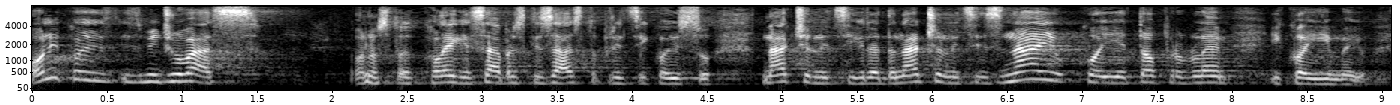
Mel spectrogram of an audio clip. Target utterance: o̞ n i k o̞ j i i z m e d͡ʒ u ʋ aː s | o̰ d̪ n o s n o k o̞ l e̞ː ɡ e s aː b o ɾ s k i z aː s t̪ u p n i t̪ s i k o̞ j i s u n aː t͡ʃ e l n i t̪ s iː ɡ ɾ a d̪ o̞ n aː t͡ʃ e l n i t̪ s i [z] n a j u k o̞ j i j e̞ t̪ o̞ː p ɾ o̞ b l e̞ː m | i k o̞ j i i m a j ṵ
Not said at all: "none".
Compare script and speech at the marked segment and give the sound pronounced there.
z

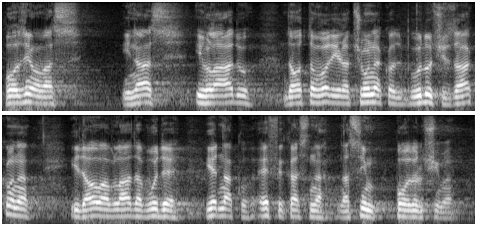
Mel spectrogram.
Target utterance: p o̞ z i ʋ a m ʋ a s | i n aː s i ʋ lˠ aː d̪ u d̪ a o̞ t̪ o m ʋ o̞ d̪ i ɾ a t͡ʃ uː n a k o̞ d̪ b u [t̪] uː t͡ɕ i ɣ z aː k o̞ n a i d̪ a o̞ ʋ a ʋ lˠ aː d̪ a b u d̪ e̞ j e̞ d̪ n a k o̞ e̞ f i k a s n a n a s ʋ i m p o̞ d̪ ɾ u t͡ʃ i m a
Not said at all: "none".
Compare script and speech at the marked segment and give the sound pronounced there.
d̪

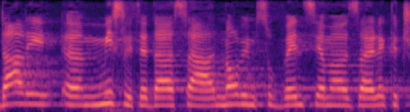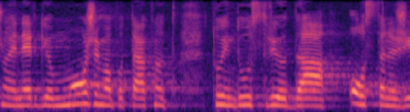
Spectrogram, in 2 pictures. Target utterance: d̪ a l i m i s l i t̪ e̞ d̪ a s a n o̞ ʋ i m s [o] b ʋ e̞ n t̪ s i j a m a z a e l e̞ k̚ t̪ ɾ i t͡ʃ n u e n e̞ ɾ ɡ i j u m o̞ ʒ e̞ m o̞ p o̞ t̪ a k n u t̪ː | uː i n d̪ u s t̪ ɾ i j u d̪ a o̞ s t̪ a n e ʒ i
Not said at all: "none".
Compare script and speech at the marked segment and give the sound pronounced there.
u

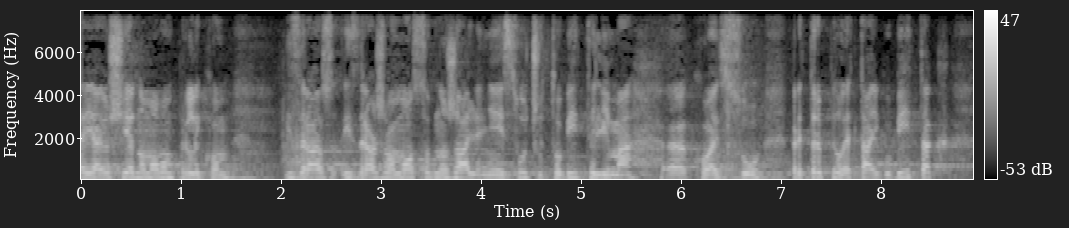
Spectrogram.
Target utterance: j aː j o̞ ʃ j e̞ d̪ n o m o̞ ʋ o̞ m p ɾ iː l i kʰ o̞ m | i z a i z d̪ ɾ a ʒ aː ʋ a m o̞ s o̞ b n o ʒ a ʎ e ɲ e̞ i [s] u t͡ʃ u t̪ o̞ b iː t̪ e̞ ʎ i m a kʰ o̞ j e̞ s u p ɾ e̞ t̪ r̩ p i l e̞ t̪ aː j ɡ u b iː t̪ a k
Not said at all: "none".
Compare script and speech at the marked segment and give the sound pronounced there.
s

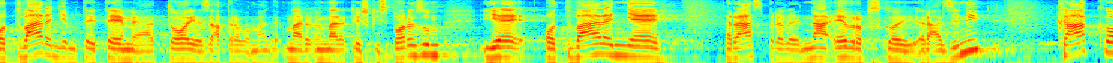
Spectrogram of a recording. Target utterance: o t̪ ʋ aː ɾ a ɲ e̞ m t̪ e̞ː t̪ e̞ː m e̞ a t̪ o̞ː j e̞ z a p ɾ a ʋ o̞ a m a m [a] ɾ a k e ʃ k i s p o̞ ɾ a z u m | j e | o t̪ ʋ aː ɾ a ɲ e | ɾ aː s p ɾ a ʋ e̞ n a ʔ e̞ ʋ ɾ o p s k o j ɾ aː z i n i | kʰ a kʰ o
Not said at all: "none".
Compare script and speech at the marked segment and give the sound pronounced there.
a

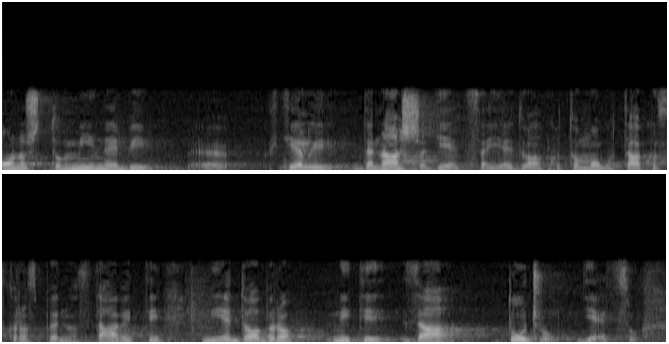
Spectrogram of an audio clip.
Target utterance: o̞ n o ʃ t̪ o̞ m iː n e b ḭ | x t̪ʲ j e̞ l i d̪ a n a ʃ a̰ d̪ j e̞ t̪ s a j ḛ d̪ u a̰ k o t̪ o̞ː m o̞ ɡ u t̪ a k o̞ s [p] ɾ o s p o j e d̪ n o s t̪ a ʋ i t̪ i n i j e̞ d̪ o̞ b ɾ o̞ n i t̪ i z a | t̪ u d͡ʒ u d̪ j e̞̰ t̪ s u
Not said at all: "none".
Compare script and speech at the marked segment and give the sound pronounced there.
k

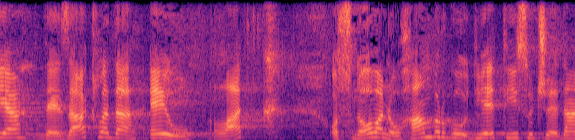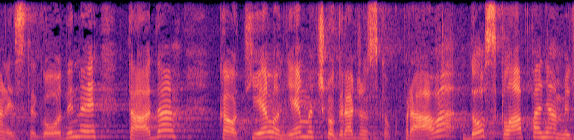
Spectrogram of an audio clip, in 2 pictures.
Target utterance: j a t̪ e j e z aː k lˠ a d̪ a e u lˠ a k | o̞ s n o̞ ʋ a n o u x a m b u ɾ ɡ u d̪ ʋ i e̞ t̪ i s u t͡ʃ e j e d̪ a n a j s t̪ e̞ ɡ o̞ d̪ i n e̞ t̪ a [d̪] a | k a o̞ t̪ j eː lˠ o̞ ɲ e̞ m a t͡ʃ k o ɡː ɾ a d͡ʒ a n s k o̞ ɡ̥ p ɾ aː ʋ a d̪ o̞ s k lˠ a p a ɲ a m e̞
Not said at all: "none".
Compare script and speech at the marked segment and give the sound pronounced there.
d̪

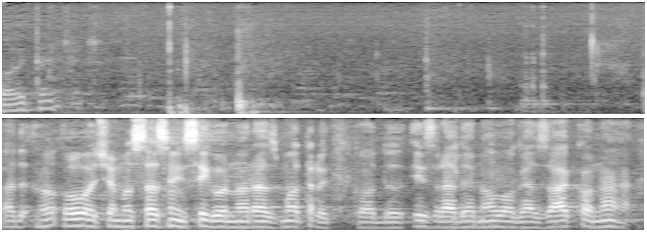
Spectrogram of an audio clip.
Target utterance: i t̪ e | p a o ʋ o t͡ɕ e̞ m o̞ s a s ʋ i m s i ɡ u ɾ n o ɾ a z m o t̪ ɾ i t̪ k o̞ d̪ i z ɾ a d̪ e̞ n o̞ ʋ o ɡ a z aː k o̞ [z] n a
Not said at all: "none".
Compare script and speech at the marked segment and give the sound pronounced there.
none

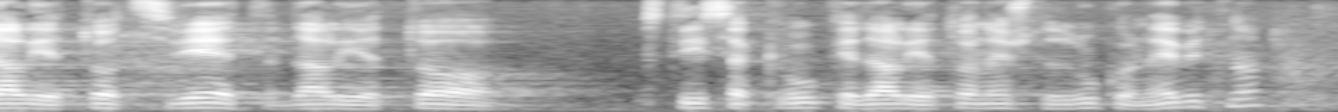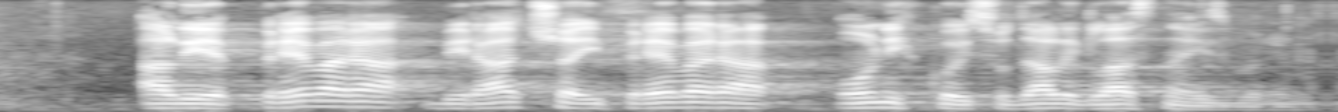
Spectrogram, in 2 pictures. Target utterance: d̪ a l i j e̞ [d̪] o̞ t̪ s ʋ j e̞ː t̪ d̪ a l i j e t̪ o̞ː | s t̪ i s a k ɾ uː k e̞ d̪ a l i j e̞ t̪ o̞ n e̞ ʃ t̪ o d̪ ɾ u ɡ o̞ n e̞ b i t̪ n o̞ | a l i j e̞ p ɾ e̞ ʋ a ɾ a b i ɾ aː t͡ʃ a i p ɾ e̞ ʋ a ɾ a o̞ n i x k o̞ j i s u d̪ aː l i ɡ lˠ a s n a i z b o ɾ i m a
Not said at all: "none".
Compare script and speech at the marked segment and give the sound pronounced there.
t̪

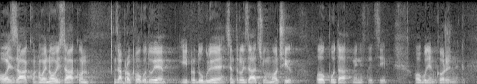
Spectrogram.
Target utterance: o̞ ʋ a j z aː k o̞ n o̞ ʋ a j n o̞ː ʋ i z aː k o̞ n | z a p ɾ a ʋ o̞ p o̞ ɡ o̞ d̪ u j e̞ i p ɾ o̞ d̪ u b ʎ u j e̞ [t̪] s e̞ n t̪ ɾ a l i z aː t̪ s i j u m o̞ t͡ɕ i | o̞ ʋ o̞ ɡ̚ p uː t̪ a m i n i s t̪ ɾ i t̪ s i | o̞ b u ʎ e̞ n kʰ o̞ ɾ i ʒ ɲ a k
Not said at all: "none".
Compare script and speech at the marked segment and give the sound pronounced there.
t̪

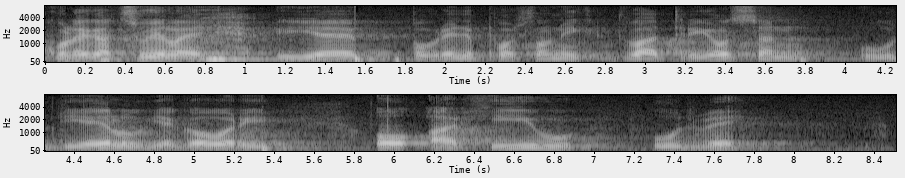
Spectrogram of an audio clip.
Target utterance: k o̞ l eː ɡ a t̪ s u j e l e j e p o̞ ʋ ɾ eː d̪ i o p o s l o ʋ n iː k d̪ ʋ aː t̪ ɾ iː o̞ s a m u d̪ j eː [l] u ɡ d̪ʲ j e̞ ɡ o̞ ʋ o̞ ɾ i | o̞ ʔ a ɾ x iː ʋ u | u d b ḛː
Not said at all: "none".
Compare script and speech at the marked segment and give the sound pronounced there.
l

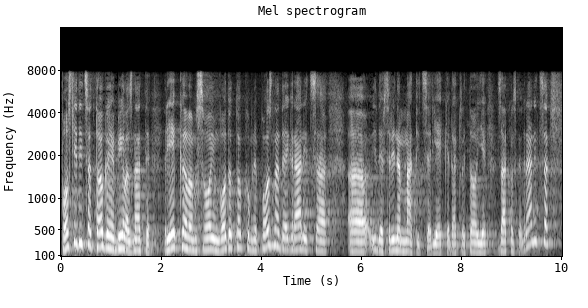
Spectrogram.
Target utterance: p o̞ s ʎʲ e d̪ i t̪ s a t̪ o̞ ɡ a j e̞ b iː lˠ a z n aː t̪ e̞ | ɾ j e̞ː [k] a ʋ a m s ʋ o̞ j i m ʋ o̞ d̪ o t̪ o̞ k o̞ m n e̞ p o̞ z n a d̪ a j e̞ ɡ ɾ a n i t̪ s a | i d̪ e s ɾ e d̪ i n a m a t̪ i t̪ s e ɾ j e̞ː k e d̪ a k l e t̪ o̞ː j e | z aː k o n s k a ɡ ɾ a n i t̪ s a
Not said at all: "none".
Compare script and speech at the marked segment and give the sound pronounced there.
k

